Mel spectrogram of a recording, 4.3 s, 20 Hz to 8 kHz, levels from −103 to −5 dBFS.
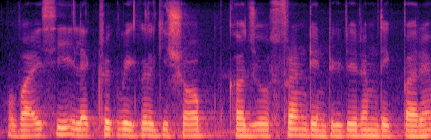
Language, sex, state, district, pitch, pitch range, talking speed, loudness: Hindi, male, Bihar, Muzaffarpur, 120 Hz, 120-125 Hz, 195 wpm, -24 LUFS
